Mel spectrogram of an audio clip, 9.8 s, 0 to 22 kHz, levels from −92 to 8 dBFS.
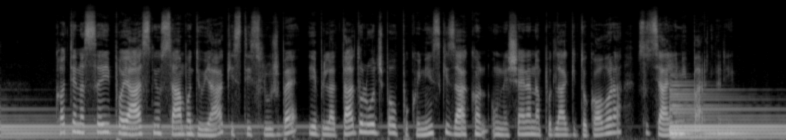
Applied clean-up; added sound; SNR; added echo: none; Guitar; 2 dB; none.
